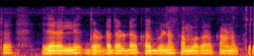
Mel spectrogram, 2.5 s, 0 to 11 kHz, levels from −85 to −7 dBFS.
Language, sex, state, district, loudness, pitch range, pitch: Kannada, male, Karnataka, Koppal, -15 LUFS, 115-120 Hz, 115 Hz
